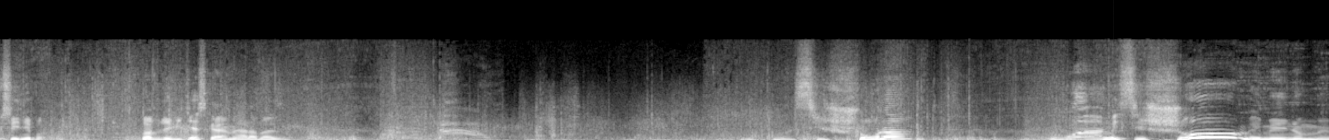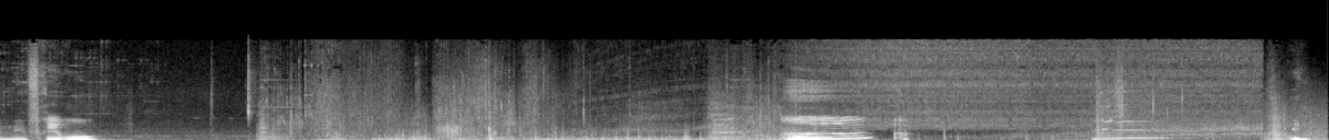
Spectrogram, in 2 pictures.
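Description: Bicycle tyres rumble over dirt and wooden planks.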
